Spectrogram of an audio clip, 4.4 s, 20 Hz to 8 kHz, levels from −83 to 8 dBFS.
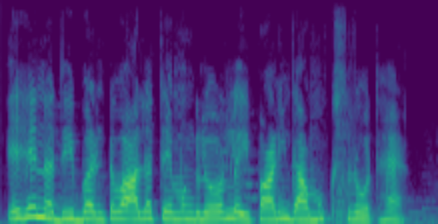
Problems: none marked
